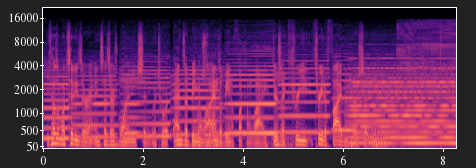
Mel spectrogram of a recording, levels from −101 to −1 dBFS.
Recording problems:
background music; very loud; throughout; as loud as the speech
alarm; faint; from 7 s on; peak 15 dB below the speech

